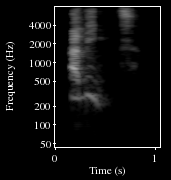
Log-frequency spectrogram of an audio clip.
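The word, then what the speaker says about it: apizza: Instead, they use a pizza run together, which is pronounced a beats, Neapolitan dialect slang.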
